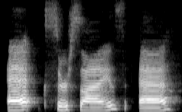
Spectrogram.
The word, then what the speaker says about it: exercise: Exercise, short and then there's a R vowel, exer, and then size, size, long I there.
